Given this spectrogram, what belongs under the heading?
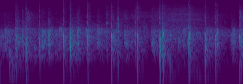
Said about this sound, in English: But for the moment, let's give Marietta a round of applause. Thank you so much.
